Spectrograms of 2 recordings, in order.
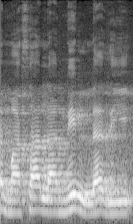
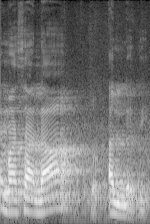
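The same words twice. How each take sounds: First: مثلاً الذی run together as masala-nil-ladhi; recited مثلاً الذی, no break, n carried across; joined reading. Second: مثلا ends on a long "laa", pause, then الذی restarts with "al"; recited مثلا with the n dropped at the break; stopped reading. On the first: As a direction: link مثلاً into الذی with a sounded "ni". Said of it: "تو آپ اس کو پڑھیں گے". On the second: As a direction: stop after مثلا without the n, begin الذی afresh. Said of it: "لیکن اگر آپ رک گئے". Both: Shown as a demonstration.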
